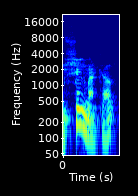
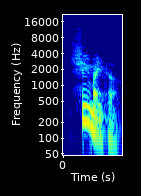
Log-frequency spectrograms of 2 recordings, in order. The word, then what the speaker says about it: Schumacher: Now, whilst we're on the name Schumacher, in the UK, I want your opinion. Everyone, if you can, please. In the UK, we pronounce that, well, it's Schumacher Racing.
